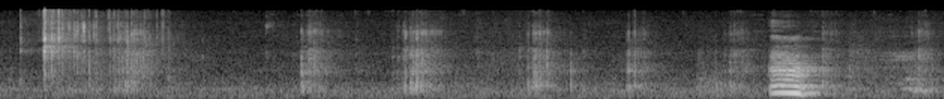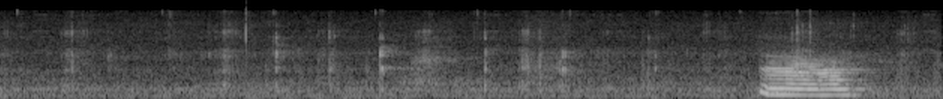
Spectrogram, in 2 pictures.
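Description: A bite into a crisp spring roll wrapper with a loud crunch, then chewing with scattered crunches. A hummed "mm" comes about five seconds in, and another near the end.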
